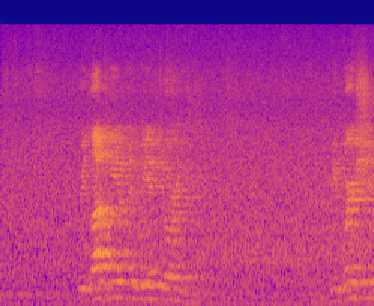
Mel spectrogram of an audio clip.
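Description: A man speaks calmly through a microphone in a room with a slight echo.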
